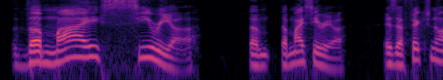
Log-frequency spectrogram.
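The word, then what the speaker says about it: Themyscira: Yeah, how do you pronounce this? Them. Okay, if I break it up, it says the Myceria.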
